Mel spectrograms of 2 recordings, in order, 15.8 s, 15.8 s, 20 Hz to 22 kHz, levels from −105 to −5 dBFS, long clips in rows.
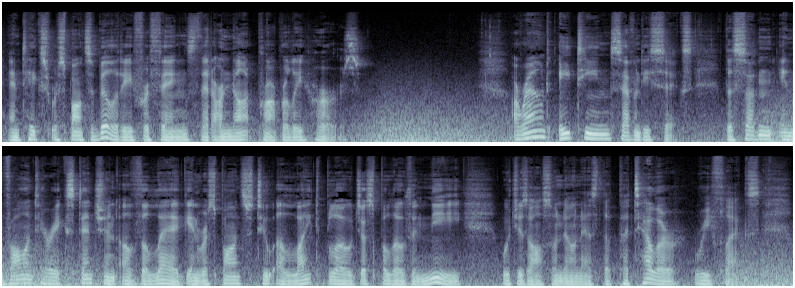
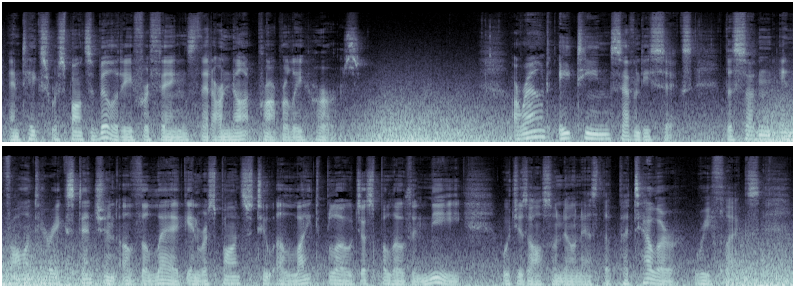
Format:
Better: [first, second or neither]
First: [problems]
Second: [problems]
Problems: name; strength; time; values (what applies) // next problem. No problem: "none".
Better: first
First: wind noise on the microphone; occasional gusts; 15 dB below the speech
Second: wind noise on the microphone; heavy; 6 dB below the speech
